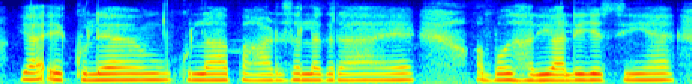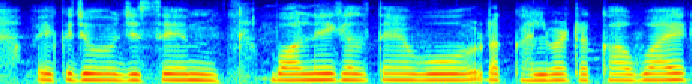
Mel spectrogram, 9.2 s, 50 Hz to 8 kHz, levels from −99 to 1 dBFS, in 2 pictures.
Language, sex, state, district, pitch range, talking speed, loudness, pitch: Hindi, female, Uttar Pradesh, Jyotiba Phule Nagar, 205-215 Hz, 160 wpm, -25 LUFS, 210 Hz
